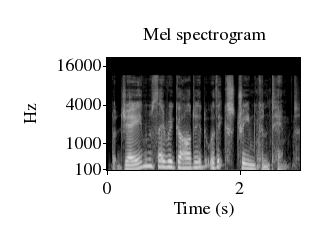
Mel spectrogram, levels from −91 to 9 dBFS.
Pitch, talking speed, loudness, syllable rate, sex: 165 Hz, 145 wpm, -17 LUFS, 4.7 syllables/s, male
